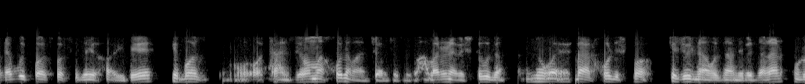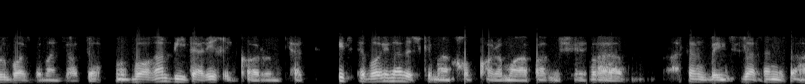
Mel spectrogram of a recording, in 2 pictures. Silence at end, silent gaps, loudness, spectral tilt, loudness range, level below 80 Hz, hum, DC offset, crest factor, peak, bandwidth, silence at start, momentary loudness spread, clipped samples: 0 s; none; -21 LUFS; -9 dB/octave; 2 LU; -70 dBFS; none; under 0.1%; 16 dB; -4 dBFS; 5.2 kHz; 0 s; 7 LU; under 0.1%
